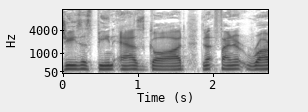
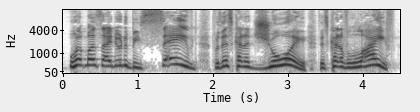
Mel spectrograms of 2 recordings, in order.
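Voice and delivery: desperate plea; 8 semitones higher, 5 dB louder than usual. Retold or imitated. Jailer begging Paul to be saved.

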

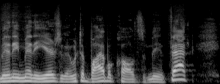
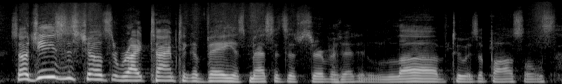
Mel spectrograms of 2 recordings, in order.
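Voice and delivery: usual speaking voice

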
